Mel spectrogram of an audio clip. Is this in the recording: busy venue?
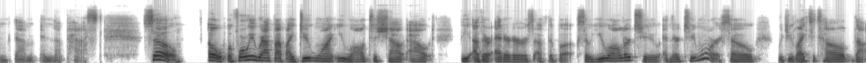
no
